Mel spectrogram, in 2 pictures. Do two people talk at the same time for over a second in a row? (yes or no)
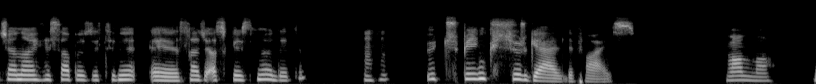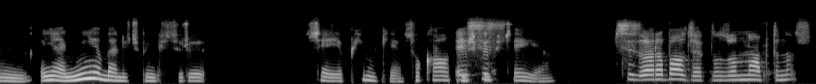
no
